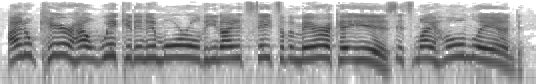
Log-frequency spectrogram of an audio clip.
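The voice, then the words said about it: Midwestern American accent. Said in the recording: “I have a Midwestern accent”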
